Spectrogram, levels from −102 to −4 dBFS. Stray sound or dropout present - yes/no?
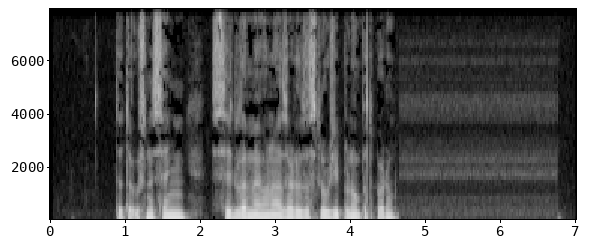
no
